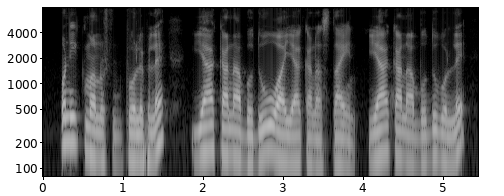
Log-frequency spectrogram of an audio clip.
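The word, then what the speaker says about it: نَعْبُدُ: জবর না বাব পেশ বু দাল পেশ দু নাবুদু নাবুদু নাবুদু যদি বলি নাবুদু ইয়াকা নাবুদু আইন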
